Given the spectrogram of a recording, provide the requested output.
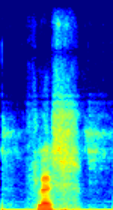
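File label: "fles", Dutch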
